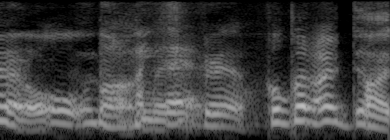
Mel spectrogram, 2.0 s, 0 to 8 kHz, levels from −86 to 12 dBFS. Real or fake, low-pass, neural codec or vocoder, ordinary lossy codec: fake; none; codec, 16 kHz, 1 kbps, FreqCodec, larger model; none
